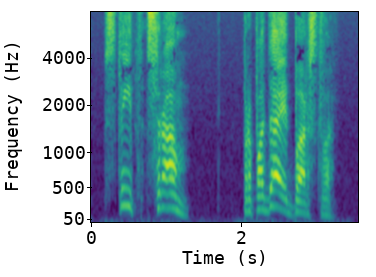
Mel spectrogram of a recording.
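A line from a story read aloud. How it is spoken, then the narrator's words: Sighing. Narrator (Russian): Он вздохнул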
